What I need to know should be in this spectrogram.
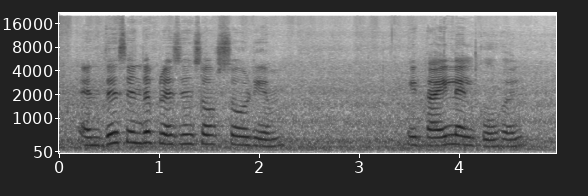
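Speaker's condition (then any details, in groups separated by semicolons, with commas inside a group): No condition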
